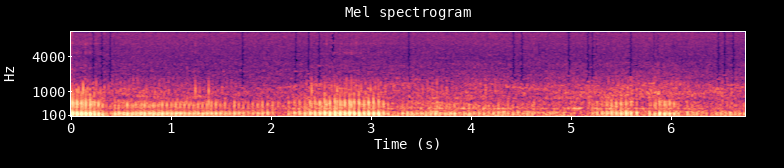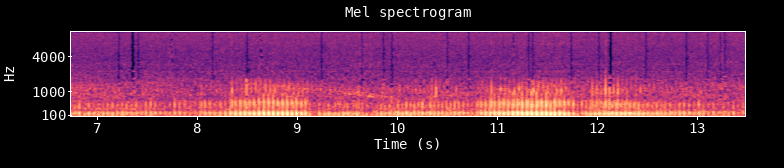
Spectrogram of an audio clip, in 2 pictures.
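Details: Low steady purring from a cat, a droning rumble that pulses with slow breathing cycles, some phases fuller and louder than others, with faint background hum.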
